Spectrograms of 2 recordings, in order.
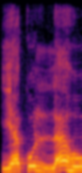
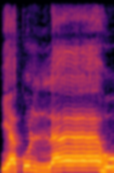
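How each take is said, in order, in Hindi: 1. लाम की आवाज़ को छोटा रखा जाता है। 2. लाम की आवाज़ को लंबा खींचा जाता है। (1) "बल्कि" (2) "इस लाम को खींच कर नहीं पढ़ेंगे ... इस तरह नहीं पढ़ेंगे"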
